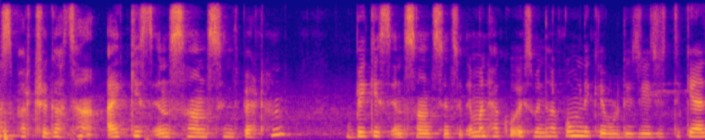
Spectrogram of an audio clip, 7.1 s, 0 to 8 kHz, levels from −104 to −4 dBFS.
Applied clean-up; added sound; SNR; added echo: none; none; none; none.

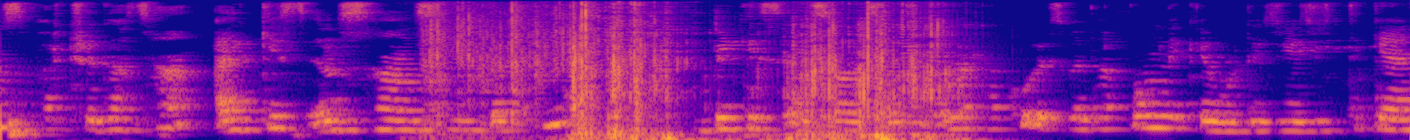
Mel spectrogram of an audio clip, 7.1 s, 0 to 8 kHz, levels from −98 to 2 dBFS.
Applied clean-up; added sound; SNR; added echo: classical method WPE with log-MMSE.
